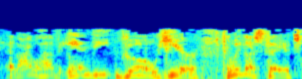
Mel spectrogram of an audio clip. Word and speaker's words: Ngo: Andy Goh. I think that's how you pronounce it. The N is silent. N-G-O.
